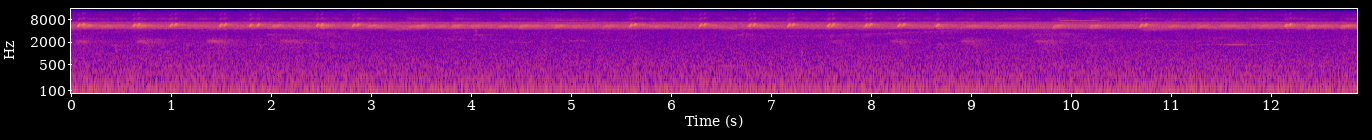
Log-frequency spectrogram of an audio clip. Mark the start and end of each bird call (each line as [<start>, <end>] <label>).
[0.00, 2.60] Gray Antbird (Cercomacra cinerascens)
[2.10, 3.20] Dusky-capped Greenlet (Pachysylvia hypoxantha)
[3.60, 5.60] Hauxwell's Thrush (Turdus hauxwelli)
[6.60, 9.20] Dusky-throated Antshrike (Thamnomanes ardesiacus)
[7.40, 10.40] Gray Antbird (Cercomacra cinerascens)
[9.20, 12.86] Dusky-capped Greenlet (Pachysylvia hypoxantha)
